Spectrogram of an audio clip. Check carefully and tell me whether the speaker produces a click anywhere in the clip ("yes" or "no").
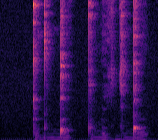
yes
